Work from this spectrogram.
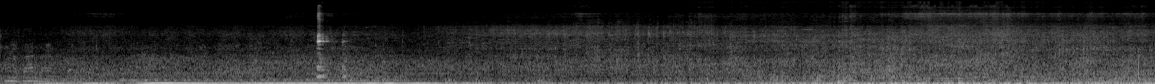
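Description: An army vehicle rumbles past on the snowy mountain road at Bumla Pass in Arunachal Pradesh, a low engine drone that swells and fades, heard from inside a waiting Mahindra Scorpio N while people talk.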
